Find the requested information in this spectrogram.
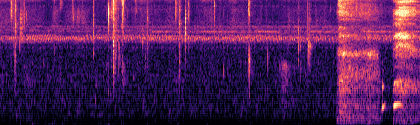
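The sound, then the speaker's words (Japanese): Soapy hands scrub across a person's back, covering it in foam, starting with soft, scattered wet clicks and squelches, then two louder rubbing strokes of lathery friction near the end. No one speaks. “主人様のお背中一面、泡でいっぱいになってますよ。”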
